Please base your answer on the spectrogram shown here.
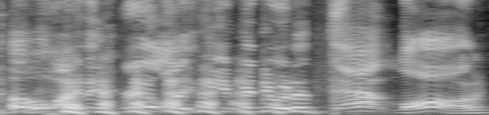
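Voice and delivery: high, laughing surprise; surprised realization. Retold or imitated. Host reacting to Jim's twenty-seven years, laughing surprise. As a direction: act amazed while laughing. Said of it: "And I'm like".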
